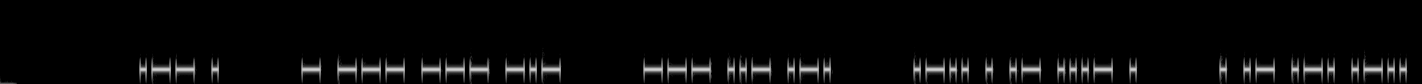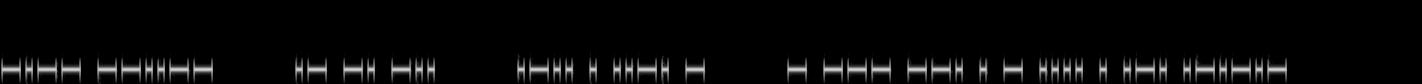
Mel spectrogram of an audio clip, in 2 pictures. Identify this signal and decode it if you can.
Morse code, heard as a keyed tone, about 20 wpm, 700 Hz. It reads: WE TOOK OUR LEAVE EARLY, AND LEFT TOGETHER.
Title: 2x Word-Spacing - Sentences from Top 400 Words - 20wpm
